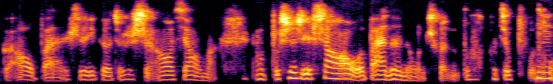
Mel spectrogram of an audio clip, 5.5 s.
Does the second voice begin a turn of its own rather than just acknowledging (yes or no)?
no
